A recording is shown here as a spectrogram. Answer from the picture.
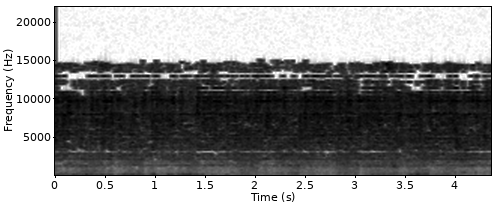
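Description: Steady, even hiss of background noise, with no distinct machine rhythm or knocks.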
